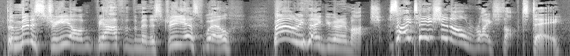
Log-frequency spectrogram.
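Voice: sits high, huge pitch swings, a little fast, sharp tone, pitched above the performer's own voice, full character voice. A storybook reader voicing a pompous, portly little male minister who babbles in flustered, falsely jovial panic. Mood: terrified babbling.

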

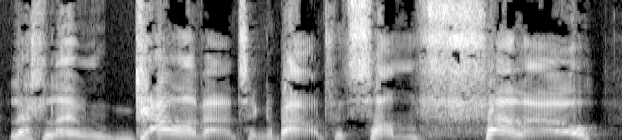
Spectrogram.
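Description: A woman's voice: medium pitch, huge pitch swings, moderate pace, slightly rough. A woman voicing a haughty, officious young man with stiff, pompous, disapproving phrasing.

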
